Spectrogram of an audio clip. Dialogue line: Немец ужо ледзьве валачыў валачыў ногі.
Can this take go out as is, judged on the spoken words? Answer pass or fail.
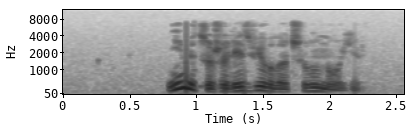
fail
